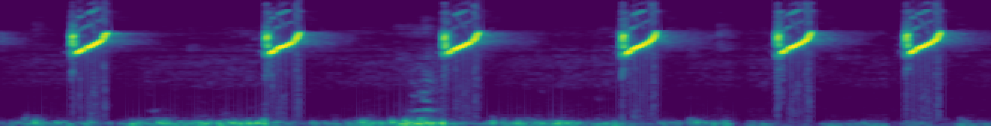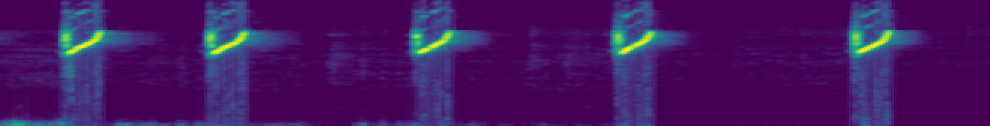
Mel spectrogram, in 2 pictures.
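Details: Sunbird lure call used to attract wild birds for trapping: sharp, high upswept notes, about ten, each rising quickly and repeated roughly once a second over a low rumbling background that fades halfway.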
